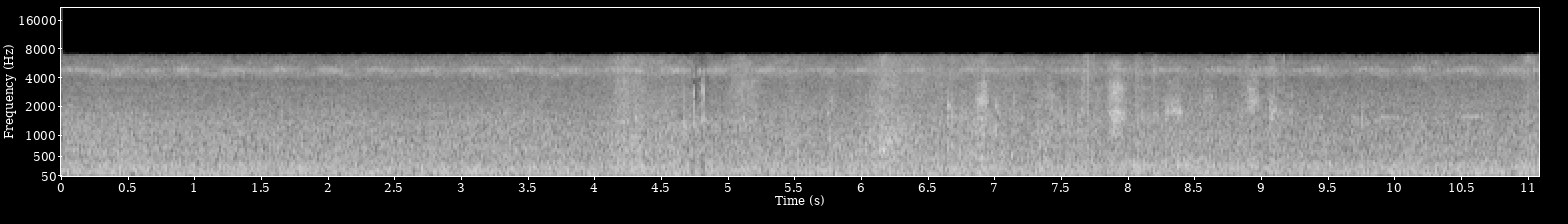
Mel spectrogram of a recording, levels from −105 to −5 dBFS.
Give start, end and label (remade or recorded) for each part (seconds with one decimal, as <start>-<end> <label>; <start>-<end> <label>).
0.0-8.4 remade; 8.4-10.2 recorded; 10.2-11.1 remade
